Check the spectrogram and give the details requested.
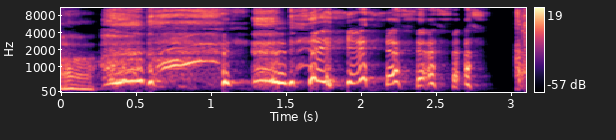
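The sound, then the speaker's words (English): A voice imitates the tail end of a yawn: loud, breathy vocal bursts with wavering, stretched pitch, broken into several short strained pieces before a brief silence. “It's like the yawn orgasm. Like the end of the yawn where it's like the”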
